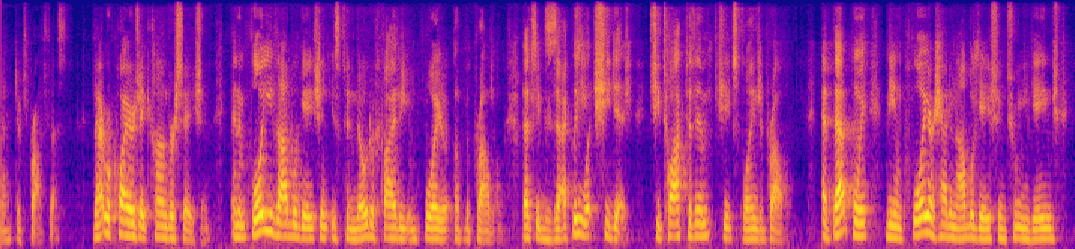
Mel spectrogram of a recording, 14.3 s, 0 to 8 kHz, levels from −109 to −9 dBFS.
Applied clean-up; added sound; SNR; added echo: neural mask model DeepFilterNet 3.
